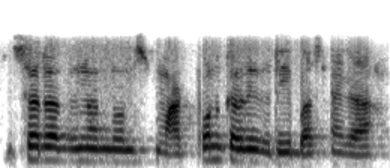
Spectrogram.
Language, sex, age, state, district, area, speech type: Kannada, male, 30-45, Karnataka, Belgaum, rural, conversation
